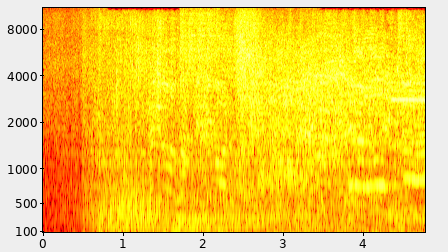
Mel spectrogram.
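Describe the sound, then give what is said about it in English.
Police motorbike engine roaring through a narrow alley lined with Chinese shops during a chase, a loud, rough, continuous roar that jumps up after a quieter first half-second and stays steady. “A police bike chases them down the alley.”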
